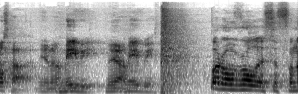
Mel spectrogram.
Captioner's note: drawer closes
